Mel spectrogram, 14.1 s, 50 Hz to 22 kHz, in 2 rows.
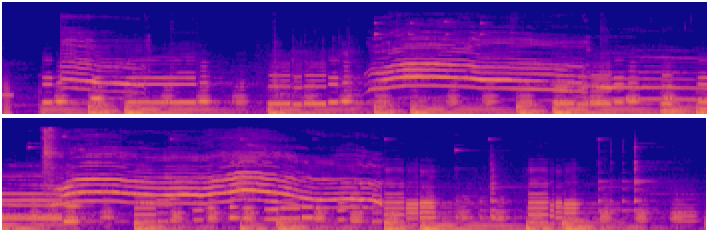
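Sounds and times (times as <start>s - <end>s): background music with steady beat: 0.0s - 14.0s
cat yowling: 0.6s - 1.7s, 3.6s - 11.1s.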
